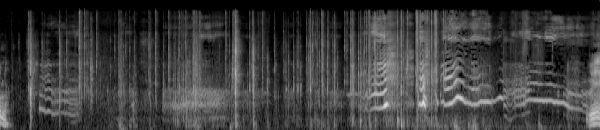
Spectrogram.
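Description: Plastic clicks and clacks of a toy vehicle being pressed and handled, then from about seven seconds in a small child whining in a high voice that rises and falls in pitch, several times over.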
